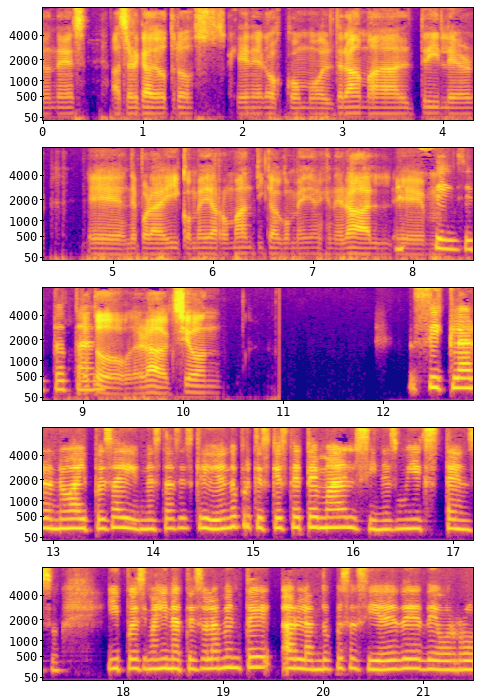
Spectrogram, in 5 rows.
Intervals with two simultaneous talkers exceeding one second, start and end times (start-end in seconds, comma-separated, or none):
none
